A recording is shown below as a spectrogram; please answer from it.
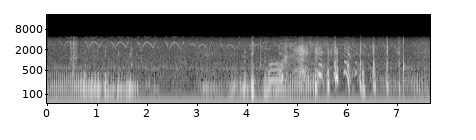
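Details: Lioness trying to lure an uninterested male lion to mate: deep rumbling grunts in the first two seconds, then a man talking and laughing over outdoor background with faint high whistles.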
